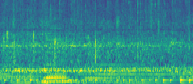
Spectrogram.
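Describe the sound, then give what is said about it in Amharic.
Applause from a church audience: dense, continuous clapping that stays loud and even for the whole stretch, with no pause or build. “እልልታ አንጨብጨባን እንደገና ለእግዚአብሔር እንሰጣለን።”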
